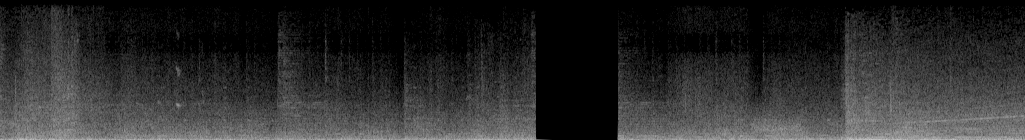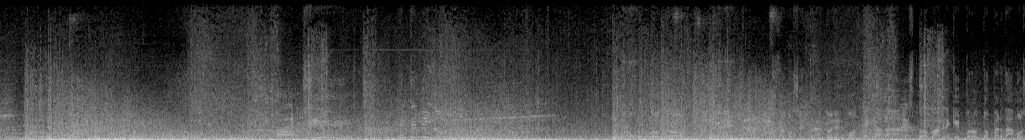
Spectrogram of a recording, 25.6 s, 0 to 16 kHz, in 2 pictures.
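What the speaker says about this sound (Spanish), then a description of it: "¡Dispara a la torre! ¡La torre está a punto de caer!" In the Gears of War 2 video game, a tower is shot down amid heavy booming explosions and mechanical rumbling, with a brief silent gap partway through and voices talking over the action.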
